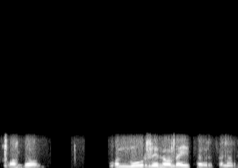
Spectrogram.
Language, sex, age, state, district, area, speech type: Kannada, male, 30-45, Karnataka, Bidar, urban, conversation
